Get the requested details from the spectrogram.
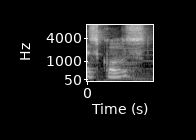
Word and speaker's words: Scholz: Eh, dijo el canciller alemán Scholz que Rusia lo que no quiere es entregar más gas y que cualquier, cualquier excusa es válida para ellos.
